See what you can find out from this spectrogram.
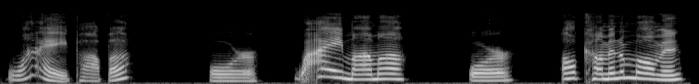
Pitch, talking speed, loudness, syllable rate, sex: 230 Hz, 95 wpm, -17 LUFS, 3.0 syllables/s, female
